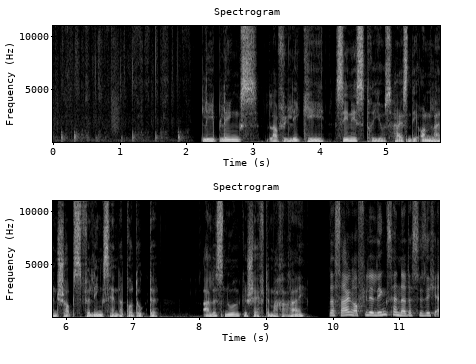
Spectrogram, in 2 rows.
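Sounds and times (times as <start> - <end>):
left-handed fountain pen writing on paper: 0.0 - 2.2
speech: 2.2 - 11.6.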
